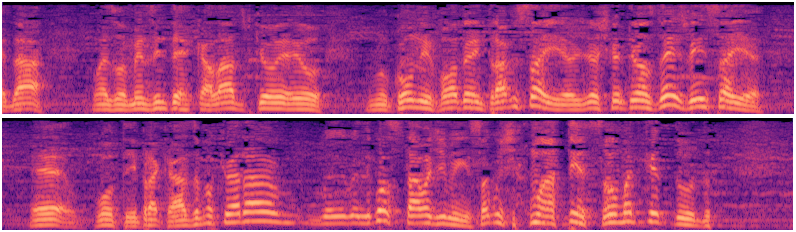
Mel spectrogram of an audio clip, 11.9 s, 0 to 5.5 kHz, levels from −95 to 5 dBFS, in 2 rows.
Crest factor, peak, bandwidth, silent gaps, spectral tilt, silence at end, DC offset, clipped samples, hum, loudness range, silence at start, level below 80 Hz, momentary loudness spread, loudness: 14 dB; -2 dBFS; 5.4 kHz; none; -8 dB/octave; 0 s; under 0.1%; under 0.1%; none; 2 LU; 0 s; -48 dBFS; 8 LU; -16 LUFS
